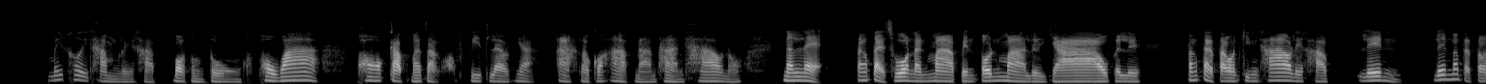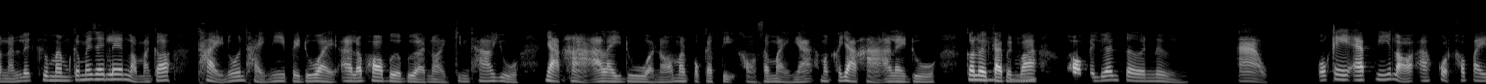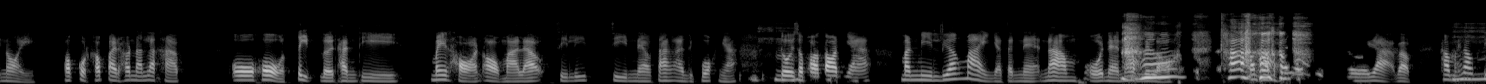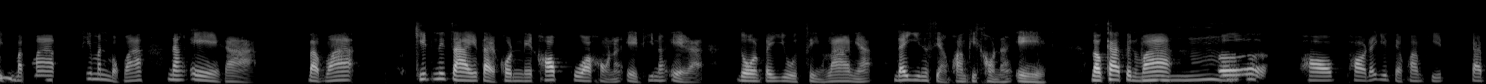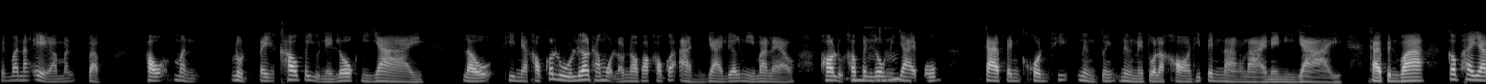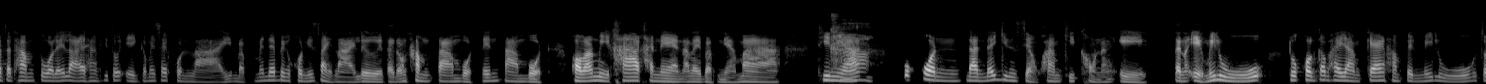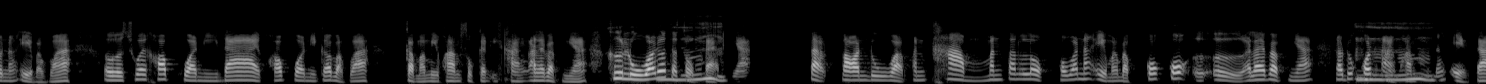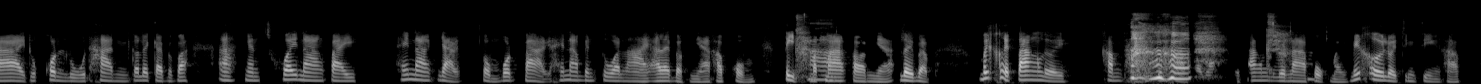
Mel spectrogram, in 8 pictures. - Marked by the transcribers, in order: laughing while speaking: "แนะนำ โอ๊ย ! แนะนำเลยเหรอ"; chuckle; laughing while speaking: "อะฮะ ค่ะ"; chuckle; unintelligible speech
- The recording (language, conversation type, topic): Thai, advice, อยากตั้งกิจวัตรก่อนนอนแต่จบลงด้วยจ้องหน้าจอ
